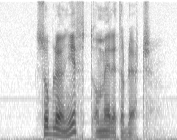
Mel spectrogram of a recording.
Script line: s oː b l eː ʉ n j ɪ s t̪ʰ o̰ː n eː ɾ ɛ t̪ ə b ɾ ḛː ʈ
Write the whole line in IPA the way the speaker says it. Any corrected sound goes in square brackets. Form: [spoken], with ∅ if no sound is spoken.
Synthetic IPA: s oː b l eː ʉ n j ɪ [f] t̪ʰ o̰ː [m] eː ɾ ɛ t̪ [ɑ] b [l] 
